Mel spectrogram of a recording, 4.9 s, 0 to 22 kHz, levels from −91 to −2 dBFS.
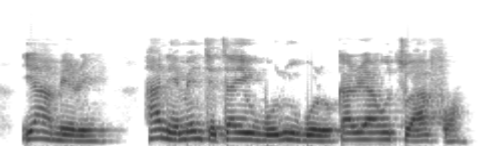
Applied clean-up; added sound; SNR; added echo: none; none; none; none.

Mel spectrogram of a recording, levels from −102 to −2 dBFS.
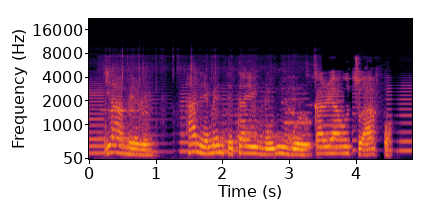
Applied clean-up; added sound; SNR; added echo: neural mask model RNNoise.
